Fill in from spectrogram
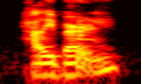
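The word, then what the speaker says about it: Haliburton: Tyrese Killsworth? I don't know. – No, Halle. – Hollyworth? I don't know. – Halliburton? Halliburton.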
